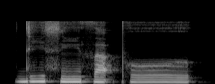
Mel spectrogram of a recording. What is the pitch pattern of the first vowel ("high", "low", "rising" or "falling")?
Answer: high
